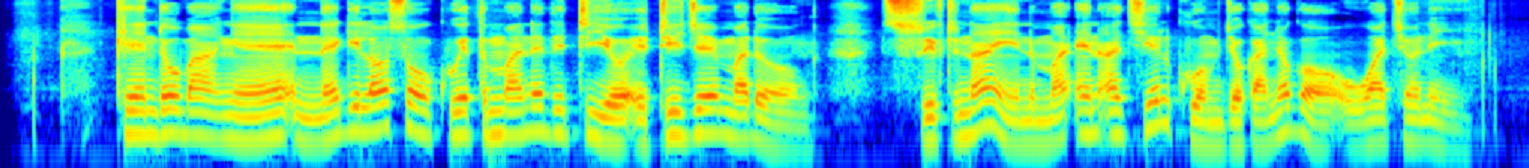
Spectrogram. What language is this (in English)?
Luo (Kenya and Tanzania)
